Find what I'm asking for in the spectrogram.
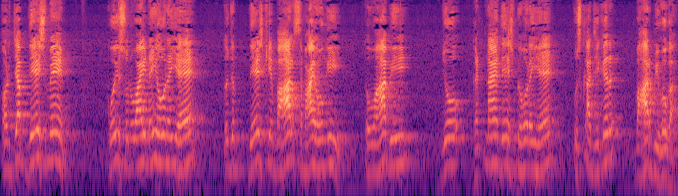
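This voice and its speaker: An older man, a party spokesman, giving an emphatic, measured political statement into a handheld press mic indoors. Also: fairly high pitch, fairly even intonation, a bit bright. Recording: echoey room with faint noise.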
